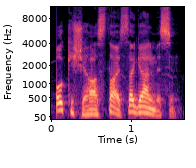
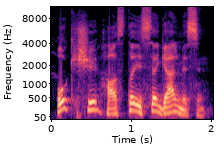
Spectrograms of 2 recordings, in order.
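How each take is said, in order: First: 'Hasta' and 'ise' merge into one word, 'hastaysa'. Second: 'Hasta' and 'ise' are said as separate words. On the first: "hastaysa daha kolay bir söyleyiş sunmaktadır" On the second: "Hasta ise daha zor bir söyleyişken"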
